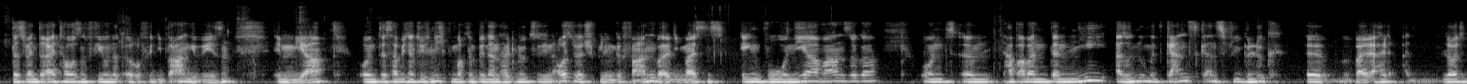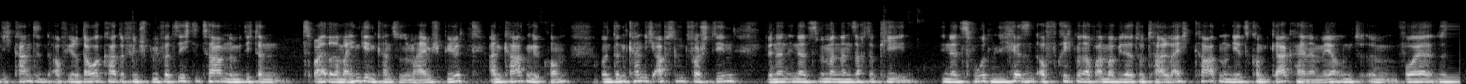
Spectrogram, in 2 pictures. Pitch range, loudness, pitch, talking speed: 110-125 Hz, -16 LUFS, 115 Hz, 230 wpm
